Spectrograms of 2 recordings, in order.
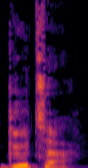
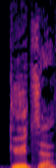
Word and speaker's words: Goethe: of the story of Faust by can you pronounce the dude's name I can Goethe Goethe thank you I'm German and I can't pronounce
